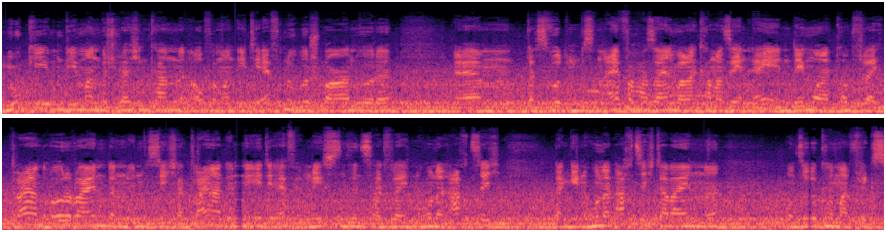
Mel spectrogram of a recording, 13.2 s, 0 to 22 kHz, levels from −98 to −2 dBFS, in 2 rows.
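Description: Clock drift between sender and receiver runs through the whole clip. The sending side's clock is about 2% slow, so the receiver's jitter buffer keeps draining and has to be topped up. Unlike network loss, which strikes at random, this is a steady mismatch in one direction, and it shows up as small, unevenly spaced timing hiccups from start to finish rather than as isolated dropouts.

Scattered short gaps appear first between 0.01 and 4.31 s: about seven tiny holes, none longer than roughly 15 ms. Each was patched by continuing the preceding sound, so they come across as brief ticks or smears. A second cluster of about three falls between 7.38 and 8.43 s, and the longest is about 40 ms. A third group of about five lies between 10.5 and 12.7 s, the longest around 30 ms. These are one-off patches, with no steady pull on the tempo.

Repeated timing corrections run from 0.05 to 11.03 s. To keep pace with the slow sender, the receiver repeatedly stretches the audio by re-playing short pieces. 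Playback runs at about 99% speed, and roughly 100 ms is added over that stretch. The edits all go the same way, but their spacing is irregular. Unlike the concealed gaps, which are brief blemishes, they come across, if at all, as slight hiccups or an unsteady tempo.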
